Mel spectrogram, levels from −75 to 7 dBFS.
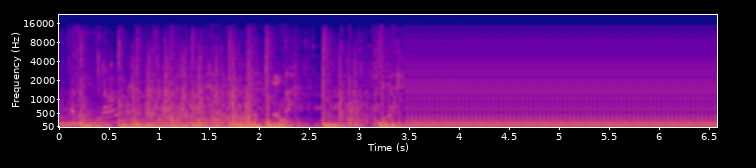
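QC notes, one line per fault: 3.50–6.59 s (to the end), system hang loop: the sound abruptly locks into a rapid, mechanical rattle at about 23.4 Hz, a single 42.67 ms fragment repeating exactly, some seventy times, until the clip ends. The playback side froze while the audio hardware kept cycling through the same ring buffer, replaying its contents. The loop length fits a 2048-sample buffer, and the fragment is just long enough to sit between a buzz and a stutter.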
